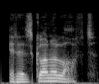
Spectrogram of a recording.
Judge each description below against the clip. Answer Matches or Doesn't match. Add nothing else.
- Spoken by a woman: Doesn't match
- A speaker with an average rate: Doesn't match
